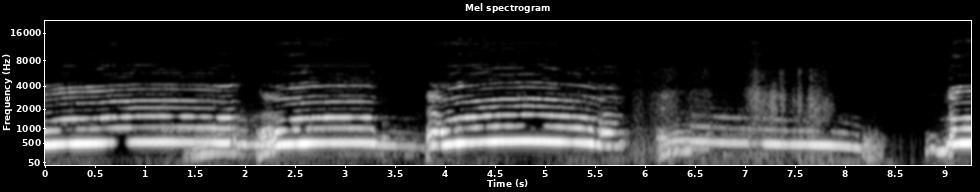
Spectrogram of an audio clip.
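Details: Dog howling indoors, long sustained tonal wails held steady for about two seconds each, separated by brief yelping breaks, with rich stacked overtones and no other sounds.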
